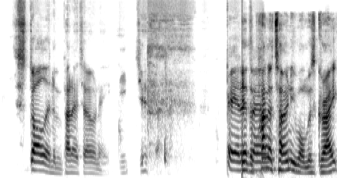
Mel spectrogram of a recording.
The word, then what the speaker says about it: panettone: This is the pronunciation. Panettone.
